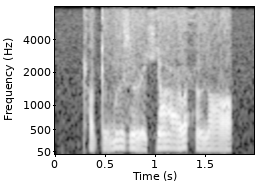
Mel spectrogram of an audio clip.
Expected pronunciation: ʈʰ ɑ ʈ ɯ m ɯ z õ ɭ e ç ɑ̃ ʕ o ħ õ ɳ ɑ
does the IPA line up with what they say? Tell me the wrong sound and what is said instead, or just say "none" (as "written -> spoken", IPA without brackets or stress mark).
none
